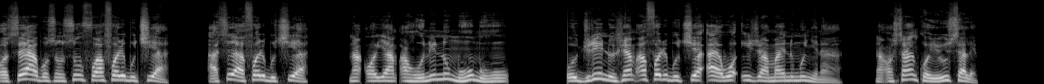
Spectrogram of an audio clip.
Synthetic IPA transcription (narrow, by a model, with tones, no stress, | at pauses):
ɔ˨sɛː˦a˨bʊ˨s̬ʊ̃˨n̩˨sʊ̃˦m˦fʊ˦a˦fa˦ɾi˦bu˨t͡ɕʰi˦a˨ | a˨sɪ˦˨a˨fa˦ɾi˨bu˨t͡ɕʰi˦a˨ | nã˨ʔɔ˨jã˨mʔa˨ɦo˨nĩ˦nʊ̃˦mːũ˨hũ˦mũ˨hʊ̃˦ | ɔ˨d͡ʑᶣi˨ɾi˦nũ˨ɕᶣɛ̃˦ma˦fa˦ɾi˦bu˨t͡ɕʰi˦a˨ʔa˨ɛ˨wɔ˦ʔi˦s̬ɾa˨mã˦nʊ̃˦mũ˦ɲĩ˨nã̰ː˨ | nã˨ʔɔ˨sã˦ŋ̩˨kʰɔ˨je˨ɾu˦sa˦lɛ̰̃˨m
